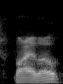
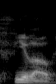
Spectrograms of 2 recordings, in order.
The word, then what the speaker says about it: Philo: Okay, and you'll note that it's pronounced Philo. I hear many people keep calling it Philo, so I know that that's the thing.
